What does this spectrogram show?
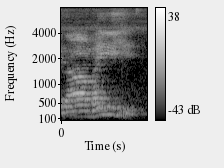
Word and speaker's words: रामैः: तो इसके अंत में वास्तव में आई के अंत में ई दिया रहा है, तो इसके उच्चारण में इसीलिए रामैहि रामैहि रामैहि गुरोः गुरोः गुरोः गुरोः और गौ में गौः गौः, इसमें ऊ आ जाएगा।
